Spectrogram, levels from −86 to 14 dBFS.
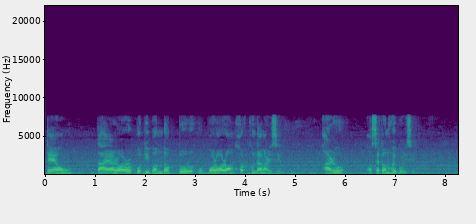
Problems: constant background noise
